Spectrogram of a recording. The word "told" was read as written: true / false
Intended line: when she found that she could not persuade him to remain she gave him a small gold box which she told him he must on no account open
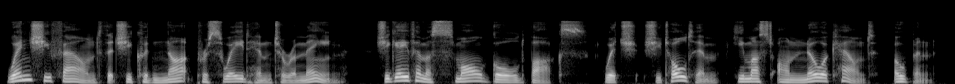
true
